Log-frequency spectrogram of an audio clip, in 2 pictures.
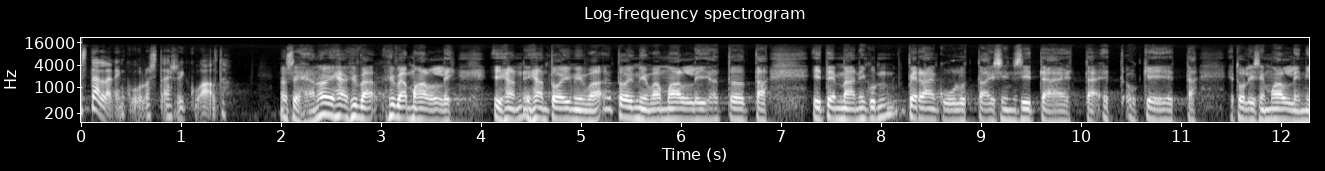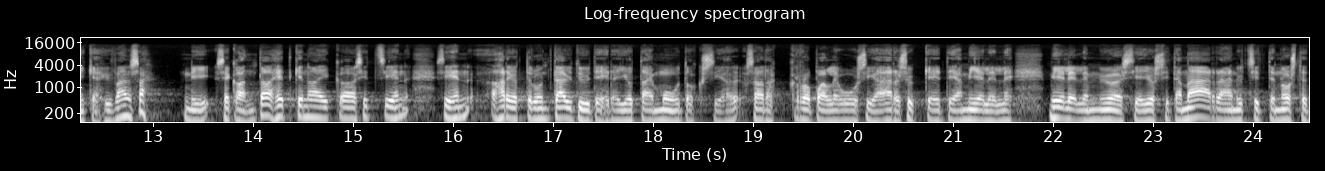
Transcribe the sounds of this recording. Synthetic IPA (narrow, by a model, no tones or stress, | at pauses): st̪ælːæ̰nḛŋkṵːlʔo̰st̪ɑisrikṵɑ̰lt̪o̥ | nosehæːnolihɑhyʋæhyʋæmɑlːiihɑnihɑnt̪oimiʋɑt̪oimiʋɑmɑlːijɑt̪ot̪ɑit̪emːæːniːŋkunperæːŋkuːlut̪ːɑisinsit̪æet̪ːæ̰ʔet̪okeiet̪ːæet̪olisemɑlːimikæhyʋænsæ | niːsekɑnt̪ɑːhet̪kenɑikɑːsit̪siːhensiːhenhɑrjot̪ːelunt̪æyt̪yːt̪ehdæjjot̪ɑimmuːt̪oksiɑsɑːdɑkkropɑlːeuːsiɑærsykːeit̪æjɑmielelːemielelːemmyøsjɑjossit̪æmæːræːnyt̪sit̪ːennost̪e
